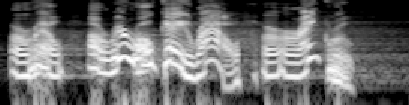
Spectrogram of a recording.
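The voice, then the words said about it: Thick canine doggy drawl. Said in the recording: “a doggy accent ... we have a thick canine accent, or doggy drawl, if you will. And you see, every word starts with R, but is otherwise the same.”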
